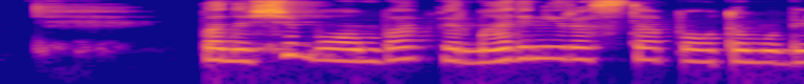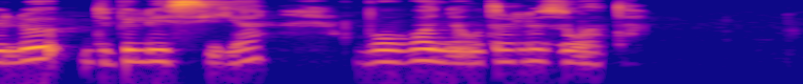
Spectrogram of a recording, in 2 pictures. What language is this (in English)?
Lithuanian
